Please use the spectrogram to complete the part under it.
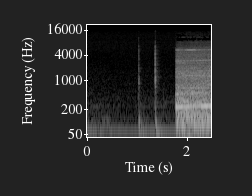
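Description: Wardrobe doors click open.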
